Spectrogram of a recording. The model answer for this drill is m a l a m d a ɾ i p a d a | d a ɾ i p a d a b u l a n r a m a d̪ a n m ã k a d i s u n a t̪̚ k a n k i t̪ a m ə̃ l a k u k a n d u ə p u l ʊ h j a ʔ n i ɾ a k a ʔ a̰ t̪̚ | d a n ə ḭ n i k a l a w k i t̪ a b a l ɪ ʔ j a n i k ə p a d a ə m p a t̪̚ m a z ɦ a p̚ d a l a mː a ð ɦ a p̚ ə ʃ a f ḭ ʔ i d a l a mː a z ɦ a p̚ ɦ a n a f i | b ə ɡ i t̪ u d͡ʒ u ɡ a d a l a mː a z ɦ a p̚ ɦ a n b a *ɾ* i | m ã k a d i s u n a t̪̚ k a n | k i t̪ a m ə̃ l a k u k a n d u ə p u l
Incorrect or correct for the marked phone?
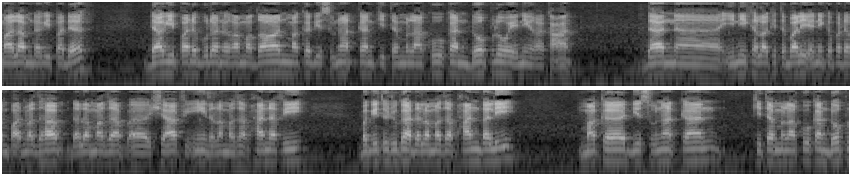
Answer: incorrect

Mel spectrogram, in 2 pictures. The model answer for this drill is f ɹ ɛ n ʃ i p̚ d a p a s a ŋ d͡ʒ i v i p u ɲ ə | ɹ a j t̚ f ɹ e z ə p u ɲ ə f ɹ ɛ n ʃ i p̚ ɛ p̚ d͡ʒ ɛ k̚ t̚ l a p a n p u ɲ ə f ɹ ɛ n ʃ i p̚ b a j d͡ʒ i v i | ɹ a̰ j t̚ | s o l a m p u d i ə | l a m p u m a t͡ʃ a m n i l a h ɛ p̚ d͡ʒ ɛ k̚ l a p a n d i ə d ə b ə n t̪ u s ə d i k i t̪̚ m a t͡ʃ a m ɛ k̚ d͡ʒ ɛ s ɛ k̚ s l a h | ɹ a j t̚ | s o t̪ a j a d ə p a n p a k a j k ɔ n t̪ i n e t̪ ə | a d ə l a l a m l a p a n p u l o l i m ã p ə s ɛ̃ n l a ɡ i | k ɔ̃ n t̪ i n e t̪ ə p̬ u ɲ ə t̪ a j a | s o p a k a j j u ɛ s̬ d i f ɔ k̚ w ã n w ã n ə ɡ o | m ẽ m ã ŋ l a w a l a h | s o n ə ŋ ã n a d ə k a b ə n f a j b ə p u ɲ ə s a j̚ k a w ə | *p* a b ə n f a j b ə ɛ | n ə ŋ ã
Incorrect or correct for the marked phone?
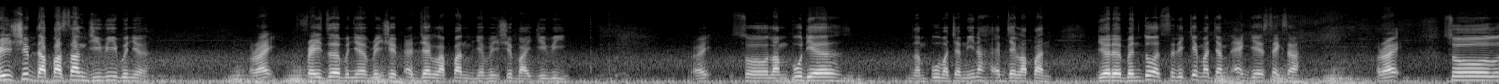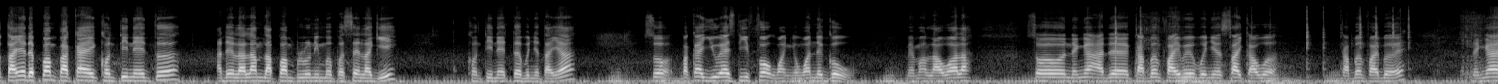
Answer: incorrect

